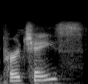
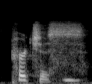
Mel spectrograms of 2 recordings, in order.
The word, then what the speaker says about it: purchase: So, the end word here instead of using a long a saying purchase, the word is purchase. Purchase. Ah, like an i sound.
